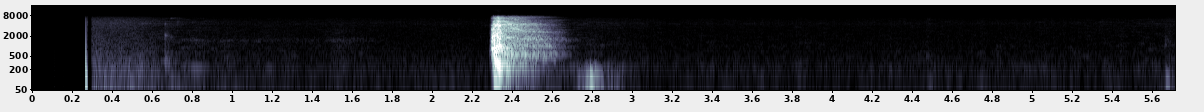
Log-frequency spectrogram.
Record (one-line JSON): {"cough_length": "5.7 s", "cough_amplitude": 25195, "cough_signal_mean_std_ratio": 0.12, "survey_phase": "beta (2021-08-13 to 2022-03-07)", "age": "45-64", "gender": "Female", "wearing_mask": "No", "symptom_none": true, "symptom_onset": "7 days", "smoker_status": "Never smoked", "respiratory_condition_asthma": true, "respiratory_condition_other": false, "recruitment_source": "REACT", "submission_delay": "4 days", "covid_test_result": "Negative", "covid_test_method": "RT-qPCR", "influenza_a_test_result": "Negative", "influenza_b_test_result": "Negative"}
